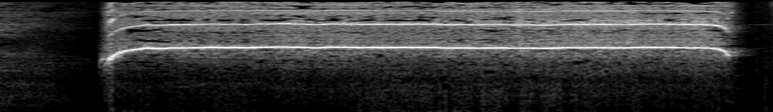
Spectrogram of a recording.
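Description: A single loud, piercing human whistle holds one high steady pitch for about three seconds, starting abruptly and cutting off cleanly, with no talking.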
